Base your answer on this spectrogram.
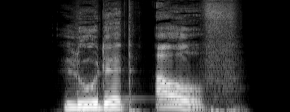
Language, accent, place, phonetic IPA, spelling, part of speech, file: German, Germany, Berlin, [ˌluːdət ˈaʊ̯f], ludet auf, verb, De-ludet auf.ogg
- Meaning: second-person plural preterite of aufladen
